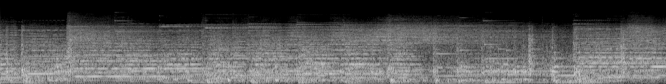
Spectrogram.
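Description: High school marching band playing its halftime show: sustained wind chords that change every second or two, with mallet percussion ringing over them.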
